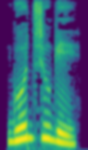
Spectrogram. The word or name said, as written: ಗೊಜ್ಜುಗೆ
